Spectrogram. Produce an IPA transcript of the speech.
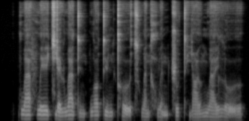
k w ä˥ f w e˥ ɪ̯ t͡ɕ j ɛ˨ ɻ w ä˥˩ t̪ y˩ n p w ɔ˥ t̪ y˧˥ n kʰ o̰˨˩ ʊ̯ t͡sʰ w a˦ n x w ə̰˨˩ n ʈ͡ʂ u˥˩ t̪ʰ j ɑ˧˥ ʊ̯ n̪ w a˧˥ ɪ̯ l o̰˨˩˦ ʊ̯

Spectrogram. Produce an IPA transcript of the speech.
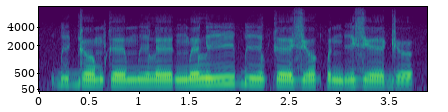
ɓ i ɡʲ əː m k eː m iː l eː ŋ͡m e l iː ɓ iː l k eː zʲ əː k͡p e ŋ i zʲ eː ɡʲ ø

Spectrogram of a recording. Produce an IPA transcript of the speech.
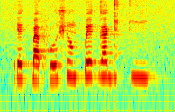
ɾ ɛ˨ k͡p a˨ f o˨˦ ʃ ɔ̃˧ k͡p ɛ˧ ɡ a˧ ɡ i˧ k i˧

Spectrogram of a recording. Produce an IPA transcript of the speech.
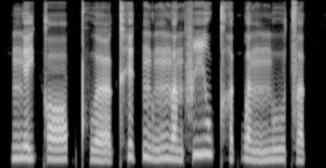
ŋ e˧ j k ɔː˨˥ p̚ kʷʰ œː˨˩ kʰ ɪ˥ k̚ ŋ ʊ˨˥ ŋ n̪ ɐ˨˧ n f iː˥ w kʰ ɐ˨˥ k̚ l ɐ˨ ŋ n̪ uː˧ t͡s ɐ˨ k̚

